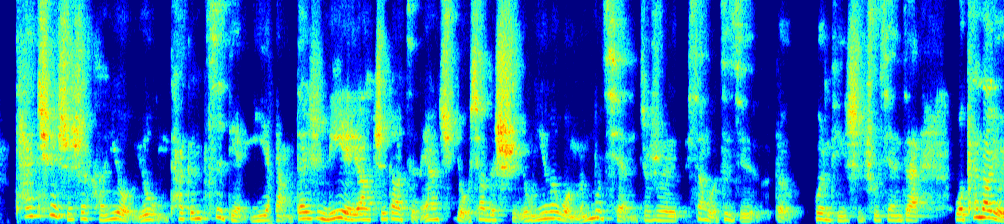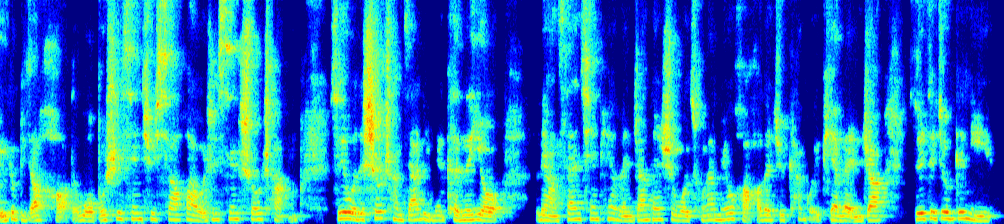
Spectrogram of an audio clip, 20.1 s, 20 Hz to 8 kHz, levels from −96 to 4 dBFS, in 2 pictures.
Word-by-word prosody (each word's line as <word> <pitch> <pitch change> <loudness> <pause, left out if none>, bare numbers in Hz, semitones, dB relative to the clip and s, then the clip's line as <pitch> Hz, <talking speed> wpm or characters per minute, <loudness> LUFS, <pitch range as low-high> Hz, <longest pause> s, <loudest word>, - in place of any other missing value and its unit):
它 305 - 0
确 335 +2 +7
实 325 - +6
是 205 +2 +5
很 195 -3 -7
有 225 - -2
用， 185 +3 -5
它 215 - -4
跟 220 +2 -3
字 270 +4 +1
典 160 -7 -8
一 160 +3 -7
样， 170 -1 -6
但 225 +1 +2
是 230 0 -2
你 210 +4 +1
也 220 -5 +5
要 195 0 +3
知 195 +2 +2
道 210 -1 -1
怎 200 - -7
么 - - -11
样 190 +2 -3
去 195 - +2
有 - - -3
效 200 - +3
地 180 - -5
使 - - +10
用。 160 +2 -7
因 225 - -2
为 235 - -2
我 225 - -2
们 - - -7
目 245 +3 -2
前 245 - -1
就 165 - -9
是 160 -2 -5
像 195 +5 -5
我 - - -7
自 200 - -8
己， 175 - -4 0.2
的， - - -8 0.2
问 205 -3 -3
题 155 - -10
是 165 - +2
出 165 - -3
现 165 0 -5
在， 160 -2 -1 0.3
我 190 - +3
看 275 +8 +3
到 265 -1 +8
有 - - +3
一 - - +1
个 - - -3
比 - - -8
较 - - 0
好 - - -4
的， - - -9
我 155 -2 -2
不 160 +3 -6
是 220 - +3
先 215 0 -3
去 210 -1 +1
消 195 -2 +3
化， - - -3
我 - - -4
是 200 - -5
先 215 +2 +1
收藏， 195 -1 0 0.3
所 225 - 0
以 - - +8
我 225 -2 +5
的 200 - -2
收藏 235 -2 +7
夹 180 0 -2
里 190 -1 -6
面 165 -1 -10
可 - - -3
能 175 +2 -1
有 155 -4 0 0.3
2000-3000 195 +5 -2
篇 210 0 -8
文 155 -2 -5
章， 175 +2 -4
但 195 - -4
是 190 -2 +4
我 160 -1 -4
从 165 +2 -6
来 185 - -6
没 185 +2 -5
有 210 - -3
好 215 - -2
好 - - -6
地 175 -1 -3
去 175 0 -5
看 205 +3 -11
过 - - -11
一 - - -9
篇 - - -2
文 150 - 0
章。 165 +1 +2 0.3
所 210 - -1
以 210 - +5
这 230 - -2
就 230 0 +3
跟 230 +1 -1
你 160 -7 -4
195 Hz, 325 characters per minute, -24 LUFS, 170-215 Hz, 0.3 s, 使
